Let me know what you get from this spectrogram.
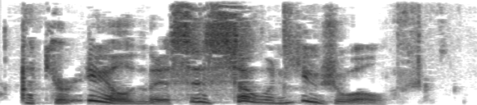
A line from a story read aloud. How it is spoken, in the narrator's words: said one of the physicians in a trembling voice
